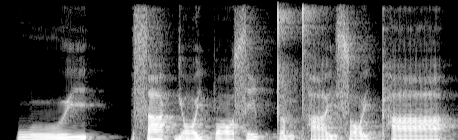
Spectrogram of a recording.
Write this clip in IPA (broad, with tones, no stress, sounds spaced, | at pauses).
w uː˥ j | s aː˥ k̚ j ɔː˧ j p ɔː˧ s iː˥ p̚ t̪ ɐ˧ m t̪ʰ aː˨˥ j s ɔː˧ j pʰ aː˧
